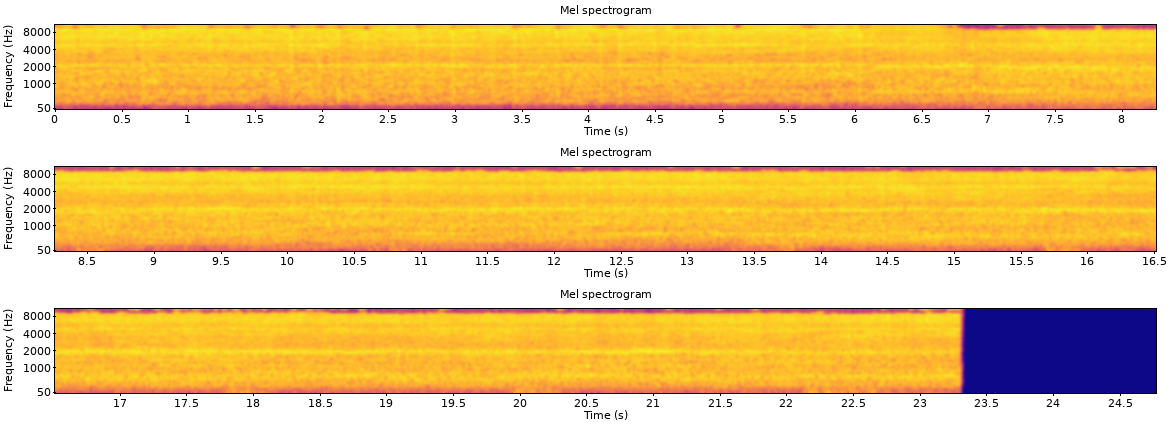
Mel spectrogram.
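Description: Vacuum cleaner running steadily with a whine, and low knocks every couple of seconds in the second half. The sound cuts off abruptly near the end.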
